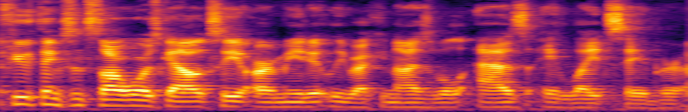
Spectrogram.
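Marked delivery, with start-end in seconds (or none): none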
